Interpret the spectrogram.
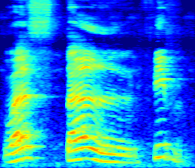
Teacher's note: Wastaghfir, firnya dibaca tarkik. Jadi ro, kalau ada ro sukun, sebelum ro sukun ada kasroh, itu ro-nya dibaca tarkik tipis.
